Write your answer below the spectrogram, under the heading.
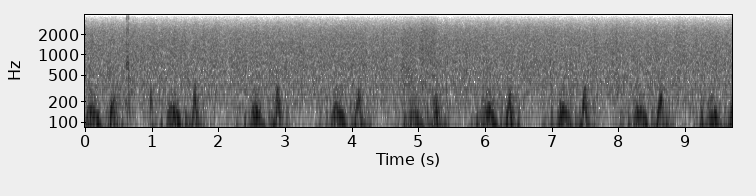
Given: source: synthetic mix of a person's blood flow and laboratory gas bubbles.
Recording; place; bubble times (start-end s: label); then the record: Doppler ultrasound of blood flow; precordium
0.33-0.36 s: bubbles
0.58-0.71 s: bubbles
0.95-1.06 s: bubbles
From the record:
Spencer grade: 1 (occasional bubble signal discernible with the cardiac motion signal, with majority of cardiac periods free of bubbles); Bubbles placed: anywhere in the cardiac cycle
